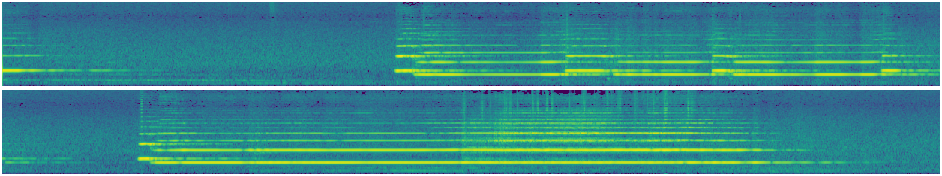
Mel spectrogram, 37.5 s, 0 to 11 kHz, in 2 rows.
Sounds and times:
Wind instrument, woodwind instrument: 0.0s - 3.3s, 7.8s - 20.2s, 21.4s - 36.2s
Shofar: 0.0s - 3.6s, 7.8s - 20.2s, 21.4s - 36.3s.

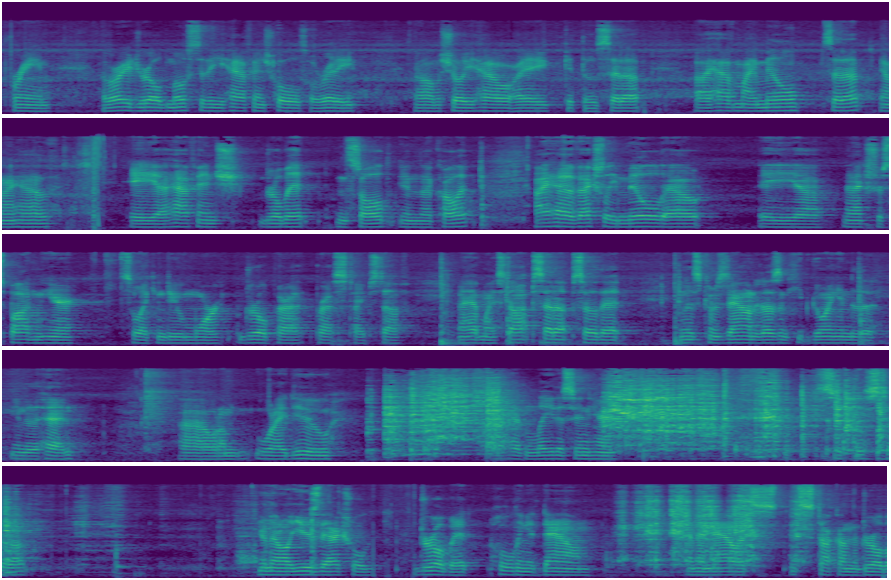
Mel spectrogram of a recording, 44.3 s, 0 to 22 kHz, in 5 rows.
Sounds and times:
Speech: 0.0s - 3.6s, 4.2s - 9.5s, 10.2s - 27.5s, 28.4s - 30.1s, 30.7s - 33.5s, 34.2s - 35.9s, 37.9s - 41.5s, 42.2s - 44.3s.

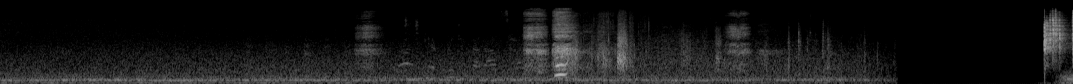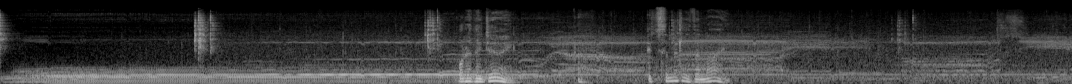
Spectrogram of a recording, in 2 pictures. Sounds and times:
Speech: 4.0s - 5.4s, 17.2s - 18.1s.

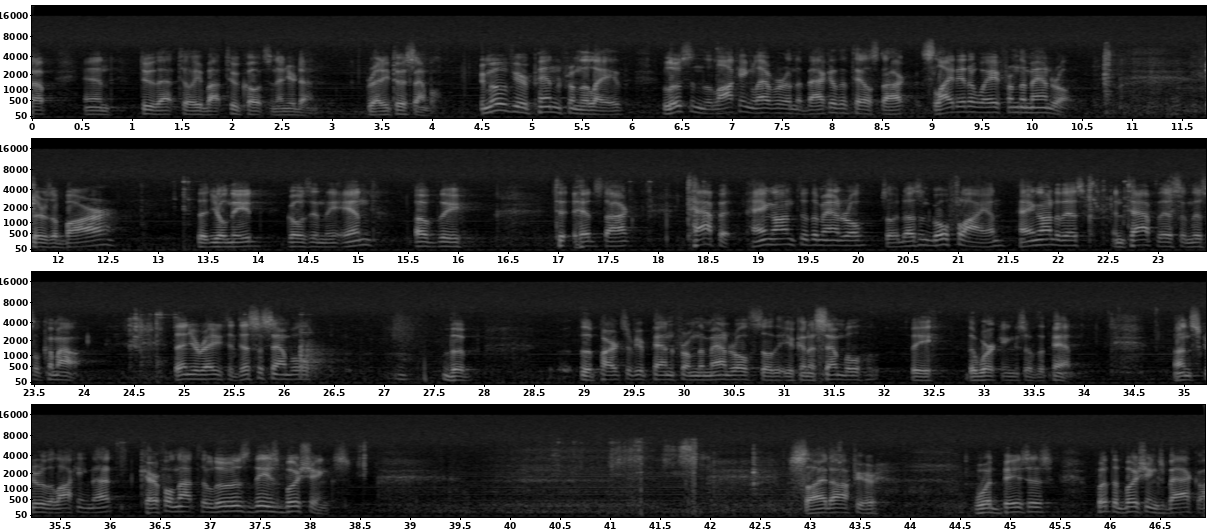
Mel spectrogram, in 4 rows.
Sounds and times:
Speech: 0.0s - 10.4s, 11.7s - 12.6s, 13.4s - 16.2s, 17.0s - 24.0s, 24.9s - 26.4s, 27.1s - 28.0s, 28.9s - 34.0s, 34.9s - 38.4s, 42.8s - 43.8s, 44.6s - 46.9s.

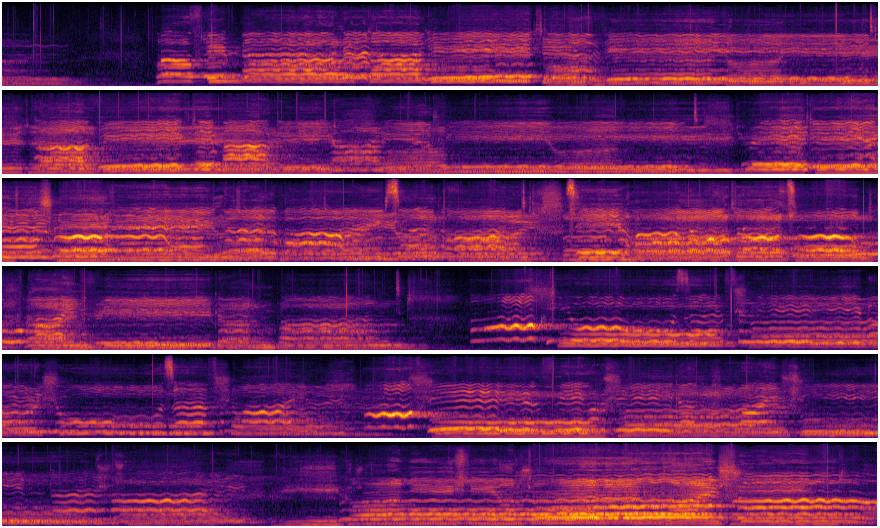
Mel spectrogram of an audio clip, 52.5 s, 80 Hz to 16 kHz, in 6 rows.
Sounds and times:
Music: 0.0s - 52.5s.

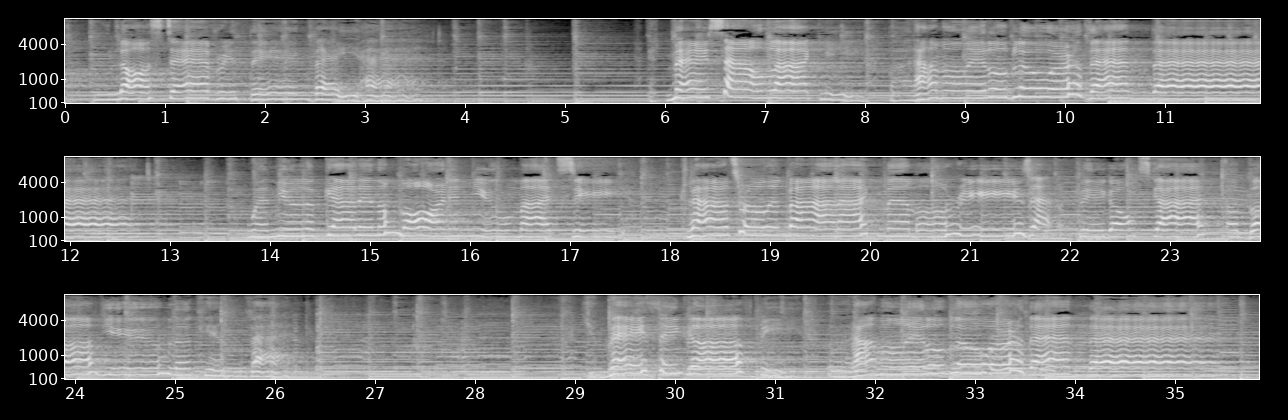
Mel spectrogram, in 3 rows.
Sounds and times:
Music: 0.0s - 35.8s
Female singing: 0.3s - 3.6s, 6.0s - 12.7s, 13.8s - 17.5s, 18.2s - 26.2s, 29.1s - 35.6s.

